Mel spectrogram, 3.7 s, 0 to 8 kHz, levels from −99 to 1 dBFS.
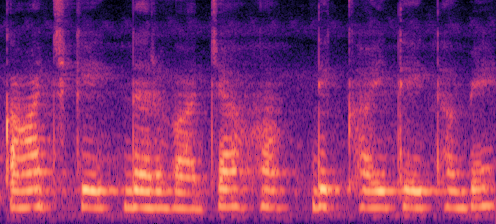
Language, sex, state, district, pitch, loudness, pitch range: Chhattisgarhi, female, Chhattisgarh, Sukma, 230 Hz, -20 LUFS, 225-235 Hz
